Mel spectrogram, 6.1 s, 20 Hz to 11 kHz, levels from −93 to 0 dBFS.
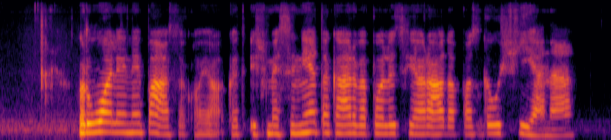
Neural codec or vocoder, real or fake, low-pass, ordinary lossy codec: none; real; 9.9 kHz; Opus, 24 kbps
